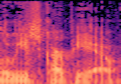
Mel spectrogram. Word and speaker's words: Luis Carpio: Dear hosts, I have a question somewhat inspired by Luis Carpio I gotta get better about saying Luis Carpio. I'm gonna say his name a lot on the podcast. I have said his name a lot on the podcast. I remember to accent the uh, second syllable in both cases.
